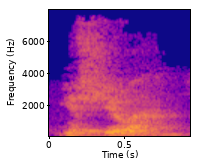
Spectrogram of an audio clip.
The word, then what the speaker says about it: Yeshua: So if you want to be pedantic, the proper way to say the name of Jesus is to say Yeshua.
